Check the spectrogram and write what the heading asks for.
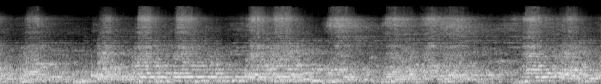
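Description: University pep band playing: brass, including sousaphones, holding loud chords over a steady beat of drums and cymbals, about three hits a second.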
